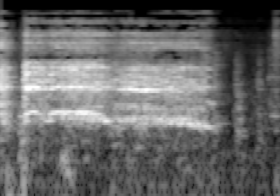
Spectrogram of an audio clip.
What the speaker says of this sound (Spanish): miren los gallos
